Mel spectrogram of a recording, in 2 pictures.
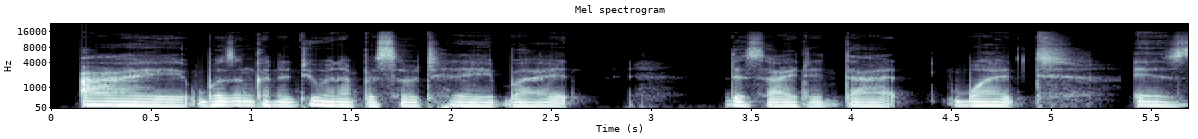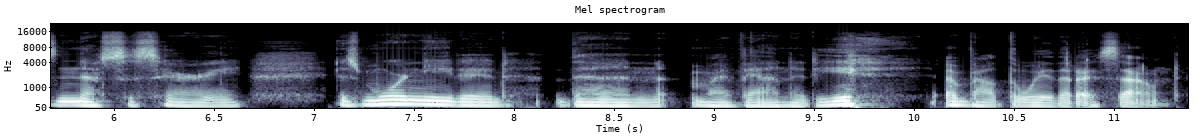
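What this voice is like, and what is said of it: Congested, raspy sick voice. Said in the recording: “I'm sick. ... Bear with my stuffy nose and raspy throat.”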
